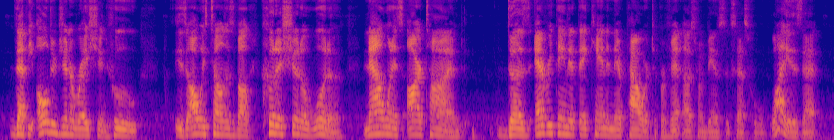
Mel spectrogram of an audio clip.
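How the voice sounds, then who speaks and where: His tone is bright and sharp, and his intonation lively. The man speaks at a fairly high pitch. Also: moderate pace. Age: young. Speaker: interviewer. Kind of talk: casual Q&A.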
